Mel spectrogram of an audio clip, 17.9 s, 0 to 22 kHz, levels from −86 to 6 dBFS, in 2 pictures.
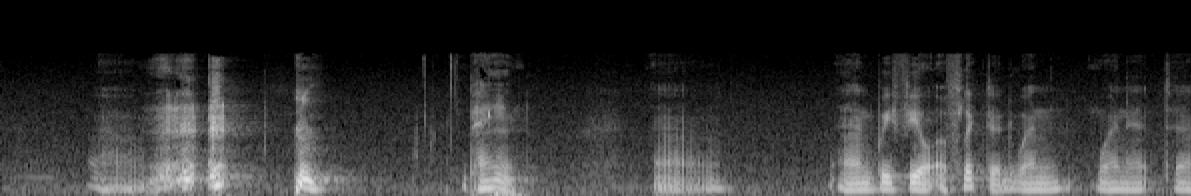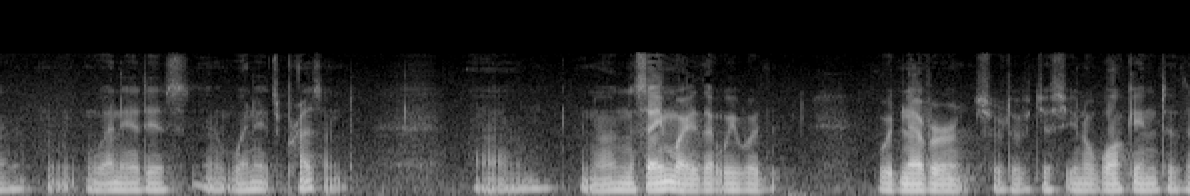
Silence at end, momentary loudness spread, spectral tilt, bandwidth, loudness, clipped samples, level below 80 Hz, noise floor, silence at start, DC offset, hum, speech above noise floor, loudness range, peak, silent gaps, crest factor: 0 s; 17 LU; -8 dB/octave; 8.2 kHz; -18 LUFS; under 0.1%; -38 dBFS; -47 dBFS; 0.65 s; under 0.1%; none; 29 dB; 8 LU; 0 dBFS; none; 18 dB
